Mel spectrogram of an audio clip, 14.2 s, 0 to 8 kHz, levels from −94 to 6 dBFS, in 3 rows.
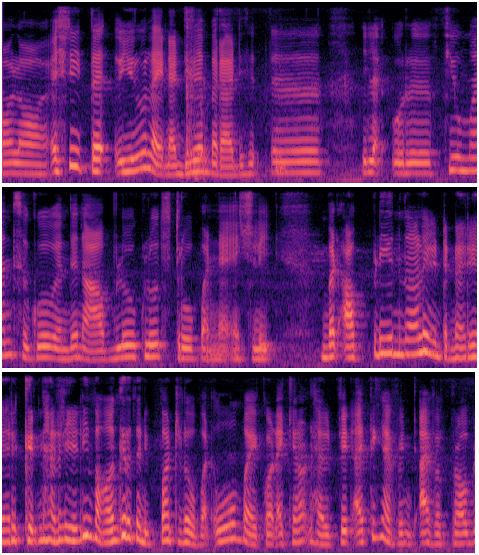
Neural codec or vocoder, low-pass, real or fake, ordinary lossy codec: none; 7.2 kHz; real; none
